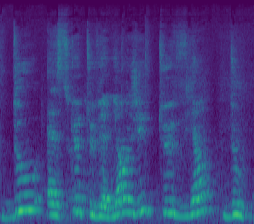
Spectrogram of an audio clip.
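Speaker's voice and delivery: deliberate teacher's demonstration; slow classroom model. Shown as a demonstration. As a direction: spell the question out slowly for learners.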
